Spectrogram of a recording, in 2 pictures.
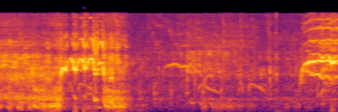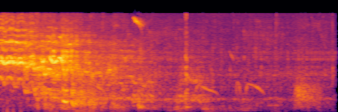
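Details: Crioulo foals of Grande Sertão Veredas, named Goleiro, Goiaba and Gaivota: two strong, shaky high whinnies, one at the start and a longer one midway, with quieter repeated falling chirps and faint clatter between them.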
